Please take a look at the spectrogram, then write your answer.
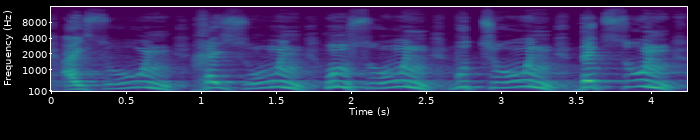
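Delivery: Mymensingh dialect. Shown as a demonstration. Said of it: "ময়মনসিংহের ভাষাটা তাল আছে".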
